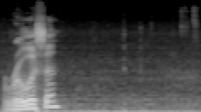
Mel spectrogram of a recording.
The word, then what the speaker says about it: Rulison: Rulison. How the fuck do you spell that? Let me hit it. Google. Rulicent? Rulison. Rulicin. Rulison. Sounds like roll to send. Rule to sin.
